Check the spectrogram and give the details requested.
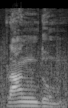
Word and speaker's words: প্রাংদুম: বন্ধুরা প্রাংদুম যাব, প্রাংদুম। আমরা এতক্ষণ বলছিলাম উচ্চারণটা ভুল হচ্ছিল, পাদুম করছিলাম, ওটা হচ্ছে প্রাংদুম যাব।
